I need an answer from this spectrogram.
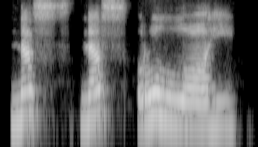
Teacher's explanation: देखिए नस्रुल्लाहि, इसमें क्या है, इसमें अल्लाह सुब्हानहू व तआला का नाम आया है और उसके बाद रा, रा पे दम्मा है, पेश है, तो लफ्जुल जलाला जो है वो मोटा पढ़ा जाएगा, भारी पढ़ा जाएगा।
